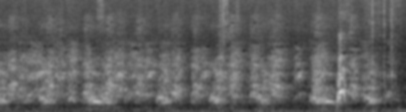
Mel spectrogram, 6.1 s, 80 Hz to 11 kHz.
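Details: English Cocker Spaniel pups from a kennel litter born in August 2011, producing rhythmic bursts of shrill yipping and whining roughly every half second to second, the calls rising and falling in loudness, with a quiet background hum.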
